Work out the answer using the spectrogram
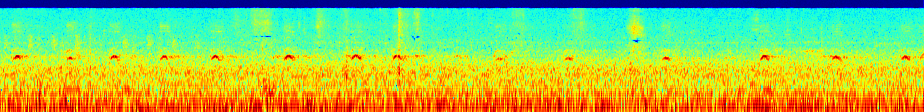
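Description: A bird calling over and over in short, rising-and-falling notes, about two a second, over a steady low outdoor background noise.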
